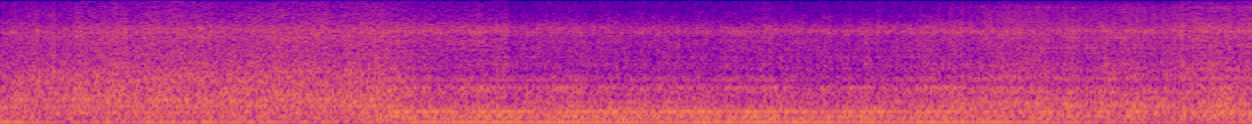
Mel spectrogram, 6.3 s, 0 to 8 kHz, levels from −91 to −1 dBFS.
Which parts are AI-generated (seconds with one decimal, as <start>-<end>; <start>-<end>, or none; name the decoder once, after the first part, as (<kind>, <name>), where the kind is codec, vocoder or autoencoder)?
none

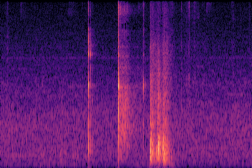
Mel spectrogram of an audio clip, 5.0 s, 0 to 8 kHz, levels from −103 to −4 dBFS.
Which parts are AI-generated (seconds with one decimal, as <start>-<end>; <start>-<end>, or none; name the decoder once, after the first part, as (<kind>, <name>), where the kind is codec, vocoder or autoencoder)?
none

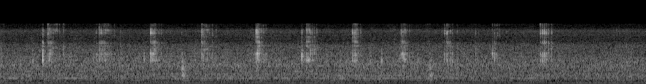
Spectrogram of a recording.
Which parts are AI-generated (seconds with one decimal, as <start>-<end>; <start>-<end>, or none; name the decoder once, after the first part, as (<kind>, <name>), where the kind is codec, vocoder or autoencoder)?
none

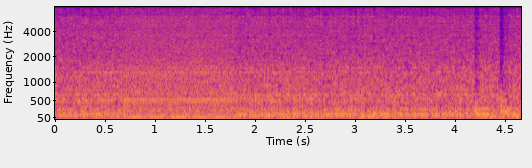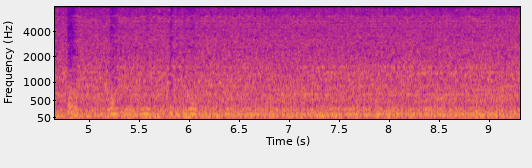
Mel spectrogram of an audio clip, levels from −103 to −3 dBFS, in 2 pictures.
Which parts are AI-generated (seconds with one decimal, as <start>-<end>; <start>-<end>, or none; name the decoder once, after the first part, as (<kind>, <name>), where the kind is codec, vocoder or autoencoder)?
0.0-0.7 (vocoder, HiFi-GAN); 1.8-9.3

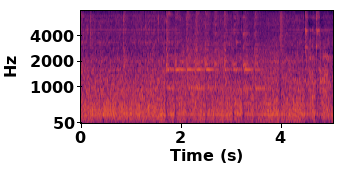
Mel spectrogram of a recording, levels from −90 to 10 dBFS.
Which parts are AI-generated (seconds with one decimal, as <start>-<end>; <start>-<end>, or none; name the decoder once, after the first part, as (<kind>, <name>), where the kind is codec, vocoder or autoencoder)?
0.0-2.0 (vocoder, HiFi-GAN); 2.9-3.3; 4.1-5.1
